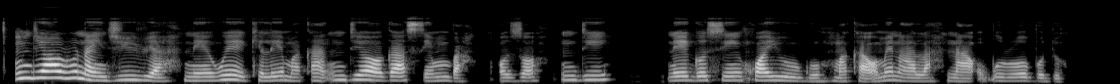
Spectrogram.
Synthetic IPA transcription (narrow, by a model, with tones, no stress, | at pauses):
n̩˦dɪ˦ɔ˦ɾʊ˦na˨ɪ˨d͡ʒi˦ɾi˦a˨ne˨ŋʷe˦e˨kʰe˨le˦ma˨ka˨n̩˦dɪ˦ɔ˦ɡa˦sɪ˨m̩˦ba˨ | ɔ˨zɔ˦ | n̩˦dɪ˦ | ne˦ɡo˦si˦ŋ̩˦kʷa˦ɣu˨ɡʷu˨ma˨ka˨o̰˨me˦na˨la˨na˨ʊ̰˨k͡pu˨ɾu˦o˦bo˨do˨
